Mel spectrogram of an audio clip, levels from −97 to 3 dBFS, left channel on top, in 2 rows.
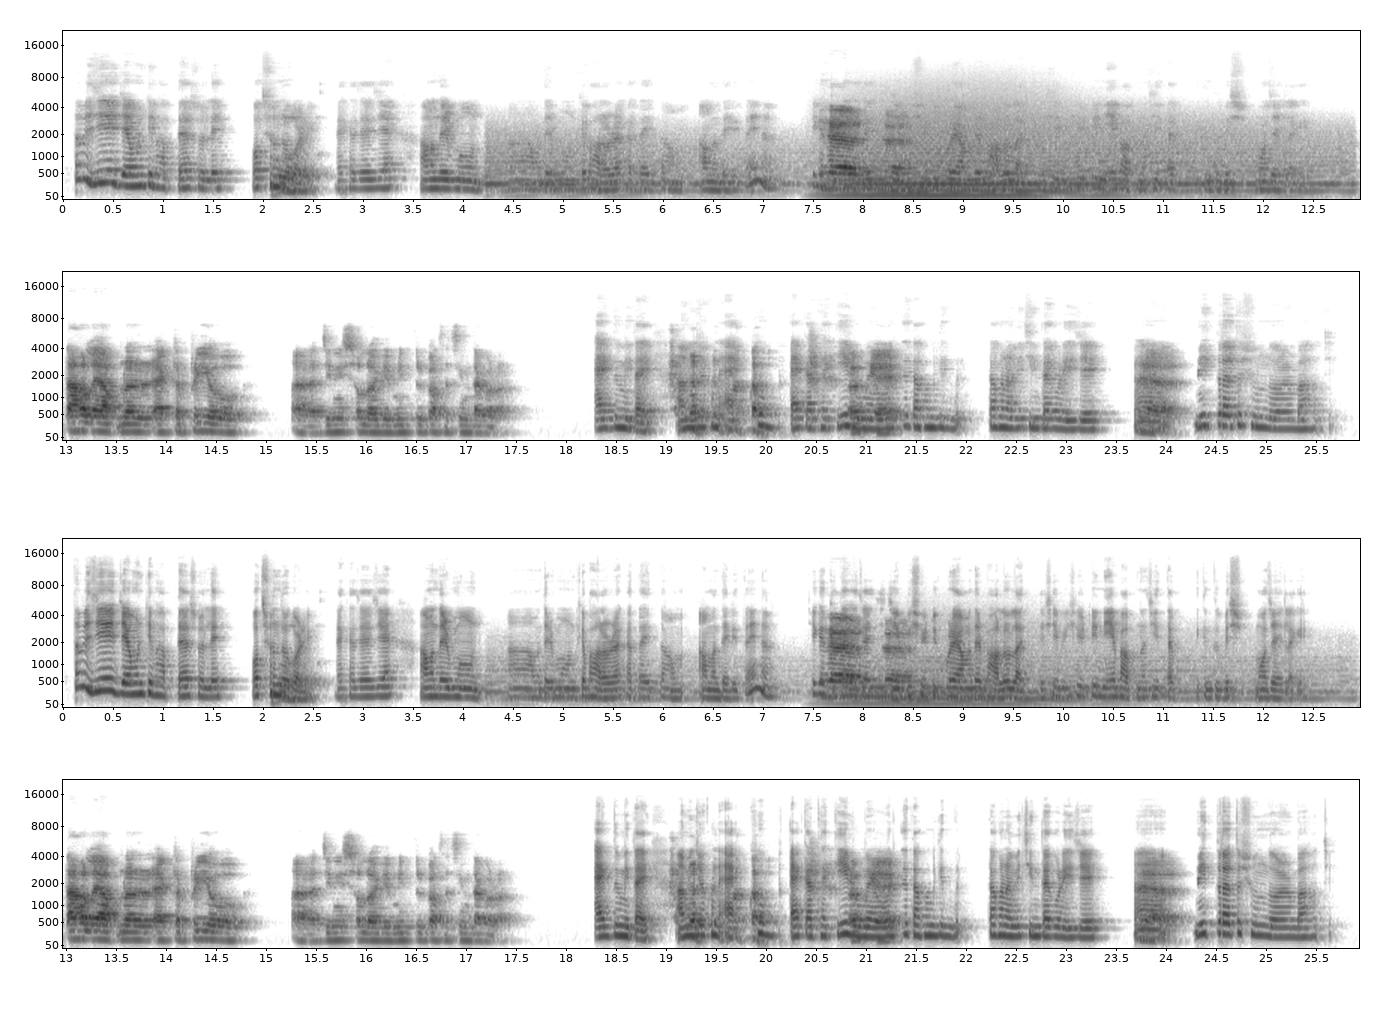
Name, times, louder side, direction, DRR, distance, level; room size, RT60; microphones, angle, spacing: voice 1, 0.1-1.6 1.9-3.3 3.6-7.1 7.5-12.5 18.3-21.9 22.2-23.3 23.7-24.0 24.3-25.6, right 4 dB, 70° right, 9 dB, 0.5 m, -33 dB
voice 2, 2.1-2.4 7.6-8.5 13.0-14.7 15.3-17.4 19.0-19.4 19.7-19.9 20.4-21.3 23.7-24.1, right 1 dB, ahead, 2 dB, 1.2 m, -29 dB
sound 1, 4.2-12.9, left 6 dB, 55° left, 0.4 m, -38 dB
6.4 x 5.4 x 2.7 m, 0.38 s
head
